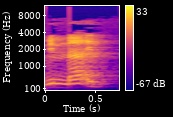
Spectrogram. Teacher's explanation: الإدغام ينقسم إلى قسمين: القسم الأول الإدغام الصغير، وهو ما كان الحرف الأول من الحرفين ساكنا، كما في المثال السابق من ماء من هذه النون ساكنة، فتدغم النون في الميم فيصير النطق بميم مشددة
